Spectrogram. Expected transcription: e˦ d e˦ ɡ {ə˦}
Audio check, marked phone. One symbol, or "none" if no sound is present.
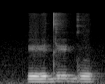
ʊ˦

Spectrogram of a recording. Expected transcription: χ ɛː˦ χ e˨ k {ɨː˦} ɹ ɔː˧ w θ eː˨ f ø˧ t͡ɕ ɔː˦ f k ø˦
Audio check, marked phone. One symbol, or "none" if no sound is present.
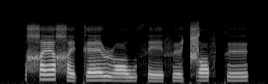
ɛː˦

